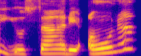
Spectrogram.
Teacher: سین سیٹی کے ساتھ آئین کو حلق سے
